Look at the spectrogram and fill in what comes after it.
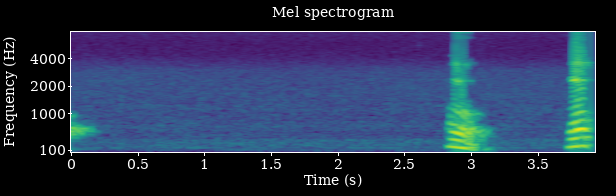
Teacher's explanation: और एक शब्द है हमारा अंग्रेजी का आगत स्वर ओ। ओ, ओ का उच्चारण होता है कंठ ओष्ठ द्वारा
